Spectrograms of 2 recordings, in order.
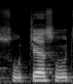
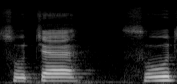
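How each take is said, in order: First: The two words run on without a pause. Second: A short pause follows the first word. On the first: The speaker calls it wrong. "ਸੋਚੈ ਸੋਚ ਨਹੀਂ ਕਹਿਣਾ" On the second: The speaker calls it right. "ਥੋੜ੍ਹਾ ਜਿਹਾ ਠਹਿਰਾ ਯਮਕ ਜੀ ਲਾ ਕੇ ਬੋਲਣਾ"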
